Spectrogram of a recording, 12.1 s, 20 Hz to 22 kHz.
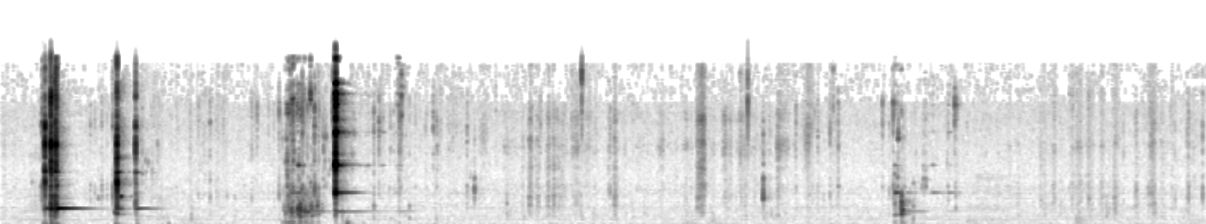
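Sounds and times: brush clinking glass rim: 3.3s - 4.1s.

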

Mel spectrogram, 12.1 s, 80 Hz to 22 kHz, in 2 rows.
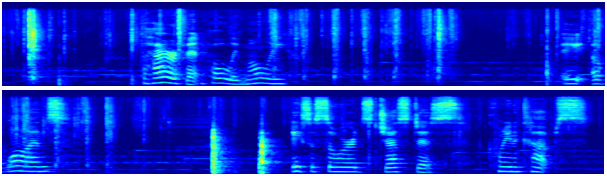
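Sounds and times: cards tapping: 2.6s - 4.6s, 5.4s - 7.2s.

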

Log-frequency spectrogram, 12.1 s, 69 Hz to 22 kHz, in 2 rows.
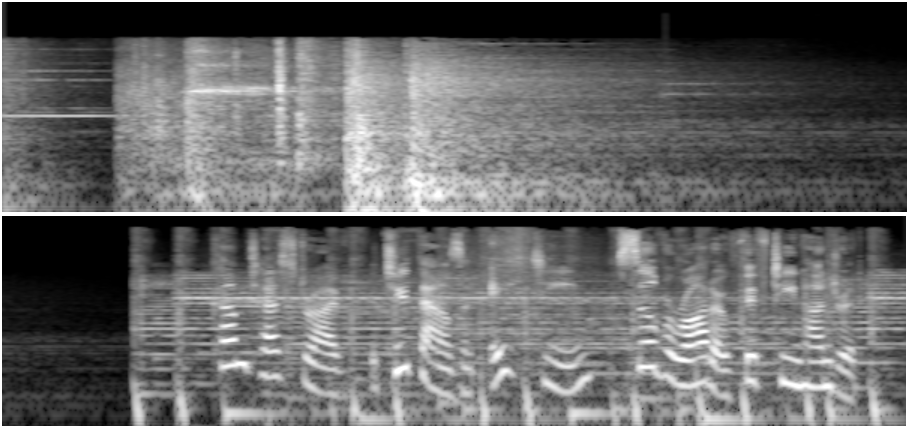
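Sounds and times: deep ringing thud: 2.2s - 5.3s.

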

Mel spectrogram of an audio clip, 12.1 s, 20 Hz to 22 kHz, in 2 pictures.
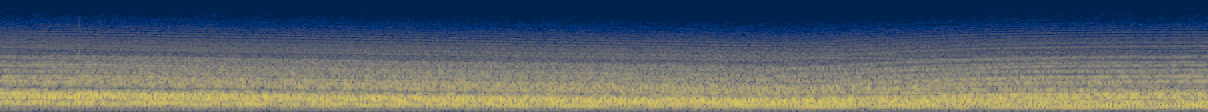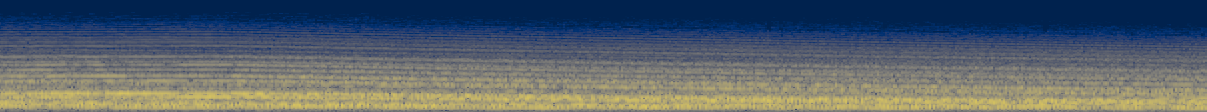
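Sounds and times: warning siren wailing: 0.0s - 12.0s.

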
